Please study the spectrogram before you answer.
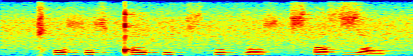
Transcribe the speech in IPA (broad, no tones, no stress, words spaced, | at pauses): ǀʰosˤusˤǃɐ θɵt͡ɕʰopjusˤ t͡ɕʰasˤʑɐ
